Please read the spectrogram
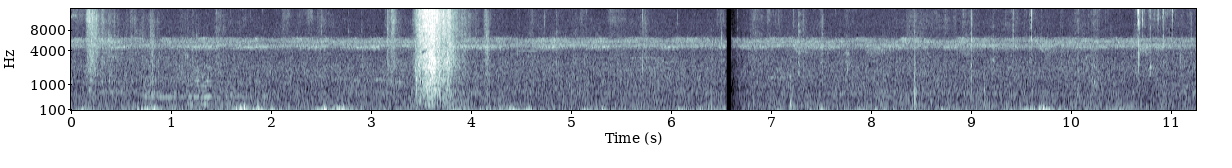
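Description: Insects buzzing steadily in a high, even drone, with a brief loud swish about three and a half seconds in and a few soft low knocks. The sound cuts out for an instant a little past halfway.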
